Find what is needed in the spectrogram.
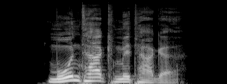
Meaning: nominative/accusative/genitive plural of Montagmittag
- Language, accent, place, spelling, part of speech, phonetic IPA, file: German, Germany, Berlin, Montagmittage, noun, [ˈmoːntaːkˌmɪtaːɡə], De-Montagmittage.ogg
